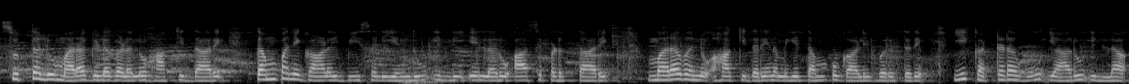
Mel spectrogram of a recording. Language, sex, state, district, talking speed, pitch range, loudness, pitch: Kannada, female, Karnataka, Belgaum, 115 wpm, 180-210 Hz, -25 LUFS, 190 Hz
